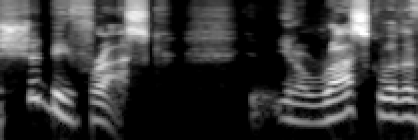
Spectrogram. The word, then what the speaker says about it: Vrusk: it now i believe i actually did say verse for a long time uh when the game first came out and i first got the game i think we pronounced it verse and later on i uh you know when i was older i just i really think it should be rusk and i really believe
